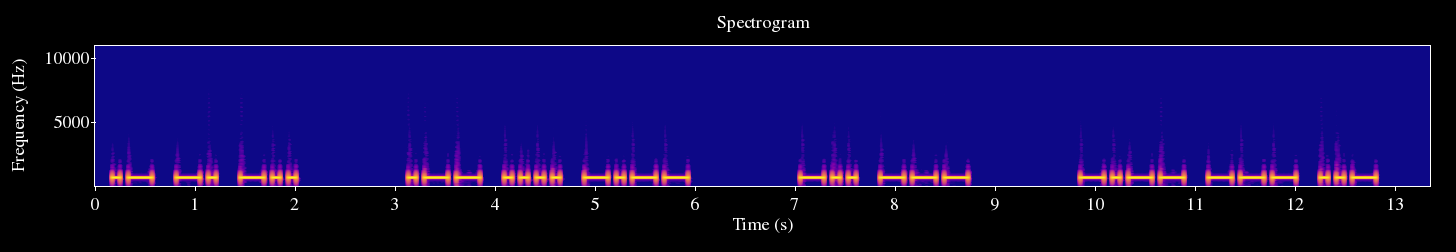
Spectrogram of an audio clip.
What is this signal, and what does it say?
Morse code, heard as a keyed tone, about 15 wpm, 700 Hz. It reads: AND WHY DO YOU
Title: 2x Word-Spacing - Sentences from Top 400 Words - 15wpm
